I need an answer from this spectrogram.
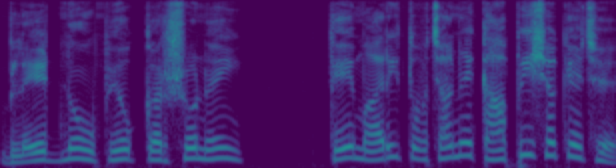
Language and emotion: Gujarati, fearful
